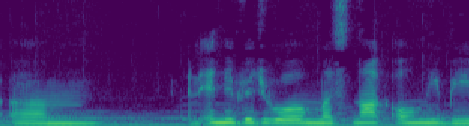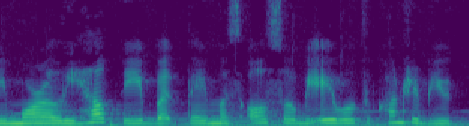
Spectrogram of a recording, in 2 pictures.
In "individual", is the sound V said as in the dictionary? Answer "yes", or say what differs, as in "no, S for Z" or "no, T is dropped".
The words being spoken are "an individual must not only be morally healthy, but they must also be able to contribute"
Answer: yes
